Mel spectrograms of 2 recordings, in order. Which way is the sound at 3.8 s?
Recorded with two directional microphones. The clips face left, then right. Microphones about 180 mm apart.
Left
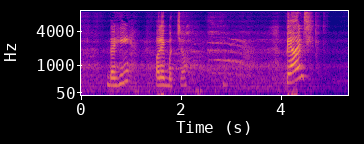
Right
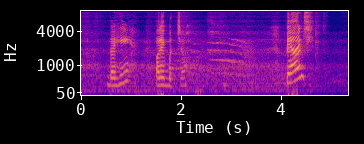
30° right (ahead or behind).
